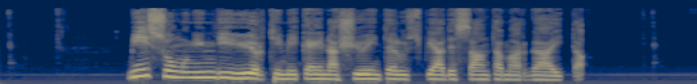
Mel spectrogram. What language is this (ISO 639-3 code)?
lij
